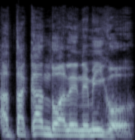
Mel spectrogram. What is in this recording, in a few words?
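Spanish Speech; Pilots Engage; World Of Warships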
